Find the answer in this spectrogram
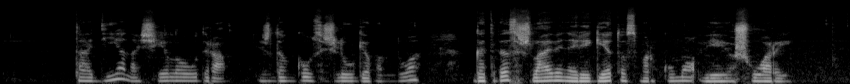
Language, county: Lithuanian, Klaipėda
